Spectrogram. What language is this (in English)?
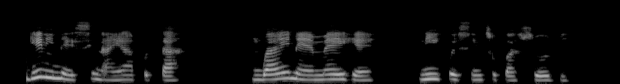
Igbo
